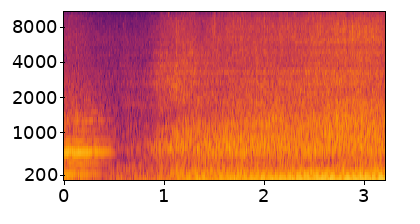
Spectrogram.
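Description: A rally car engine roars as the car approaches.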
